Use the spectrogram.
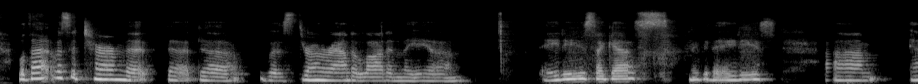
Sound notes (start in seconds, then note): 4.9 lip smack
